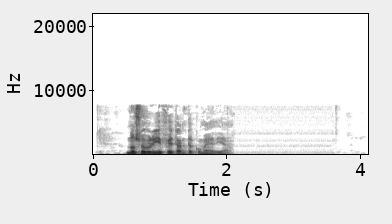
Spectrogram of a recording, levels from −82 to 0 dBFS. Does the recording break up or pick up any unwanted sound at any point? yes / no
no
